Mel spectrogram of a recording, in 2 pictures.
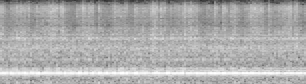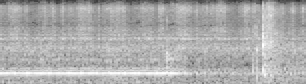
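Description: A running ceiling fan gives a steady high hum over a rough, hissy grinding from a dry bearing.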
